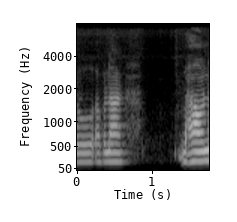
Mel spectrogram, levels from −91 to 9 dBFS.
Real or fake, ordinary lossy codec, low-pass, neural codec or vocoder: real; none; 7.2 kHz; none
